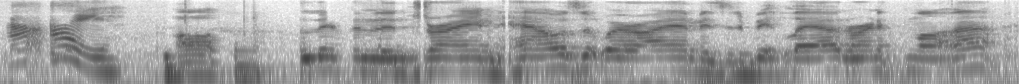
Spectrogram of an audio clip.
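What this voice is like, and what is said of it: Speaks with a noticeable accent. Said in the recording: “Your accent”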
